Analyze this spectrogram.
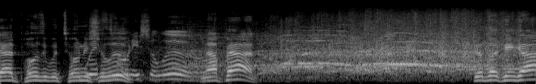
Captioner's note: cheers and applause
